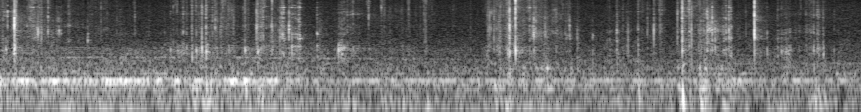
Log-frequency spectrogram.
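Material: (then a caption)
Soap. A solid white bar of soap held in the hand is shaved with a utility knife blade, and thick flakes come off. Quiet, crisp, crinkly scraping strokes with bright, brief clicks run over a faint, steady low hum.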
